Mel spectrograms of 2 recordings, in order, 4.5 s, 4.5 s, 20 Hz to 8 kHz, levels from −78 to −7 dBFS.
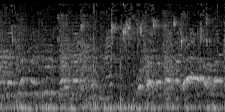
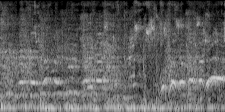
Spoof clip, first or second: second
